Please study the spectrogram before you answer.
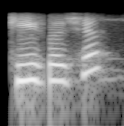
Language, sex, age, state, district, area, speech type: Kashmiri, male, 18-30, Jammu and Kashmir, Kupwara, rural, conversation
